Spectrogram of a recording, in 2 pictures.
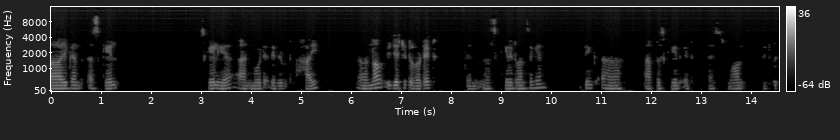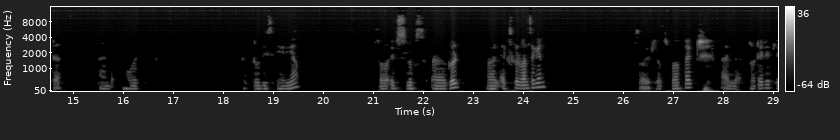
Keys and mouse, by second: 0.1 s, 3.1-5.1 drag, 7.3 r, 8.8 s, 10.0-13.1 drag, 12.5 s, 15.5-19.1 drag, 23.9 e, 27.8 r.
